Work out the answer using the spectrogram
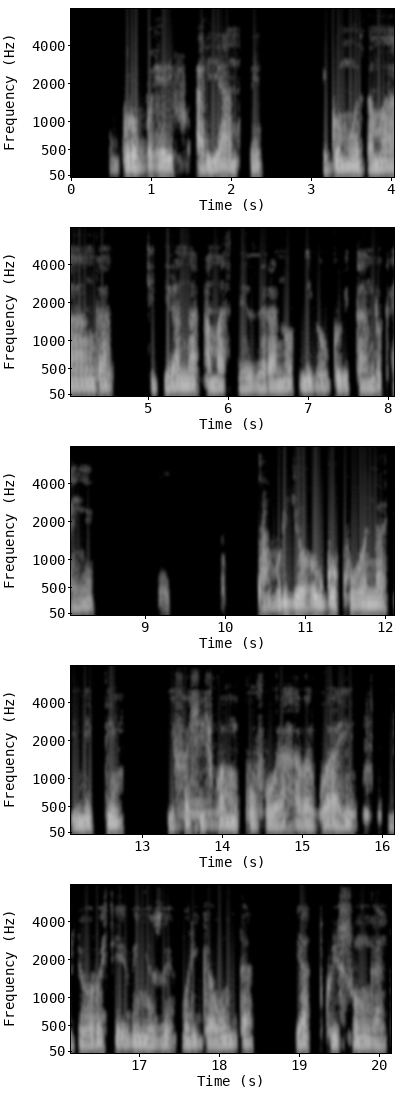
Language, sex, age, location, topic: Kinyarwanda, female, 25-35, Kigali, health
